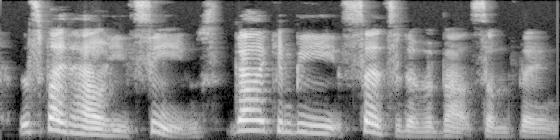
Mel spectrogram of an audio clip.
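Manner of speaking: ordinary talk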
